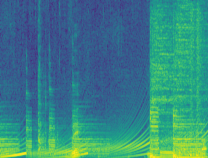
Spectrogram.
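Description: Background music: slow rising, sliding notes for the first three seconds, then a fuller, louder passage with a steady bass from about three seconds in.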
